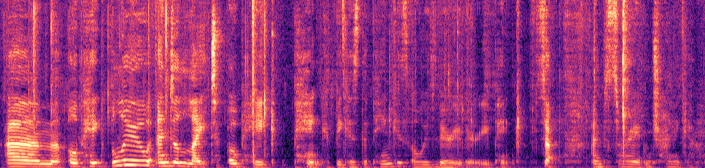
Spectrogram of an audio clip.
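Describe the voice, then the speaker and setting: A woman's voice: medium pitch, normal speed, slight background noise. A woman hosting a casual livestream tutorial from her home desk, chatting in a rambling, apologetic way with many ums while losing her voice. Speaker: dice maker hosting a live tutorial.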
